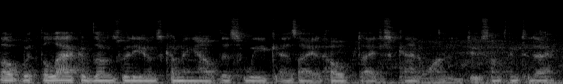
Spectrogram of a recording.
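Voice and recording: With an extremely low pitch and little pitch movement, a man talks at a fairly quick pace amid audible room echo.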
